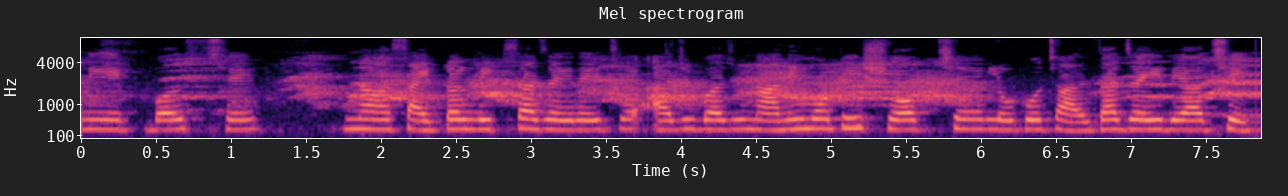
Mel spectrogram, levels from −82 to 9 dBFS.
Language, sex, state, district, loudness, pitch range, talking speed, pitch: Gujarati, female, Gujarat, Gandhinagar, -15 LUFS, 230-245 Hz, 135 wpm, 240 Hz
